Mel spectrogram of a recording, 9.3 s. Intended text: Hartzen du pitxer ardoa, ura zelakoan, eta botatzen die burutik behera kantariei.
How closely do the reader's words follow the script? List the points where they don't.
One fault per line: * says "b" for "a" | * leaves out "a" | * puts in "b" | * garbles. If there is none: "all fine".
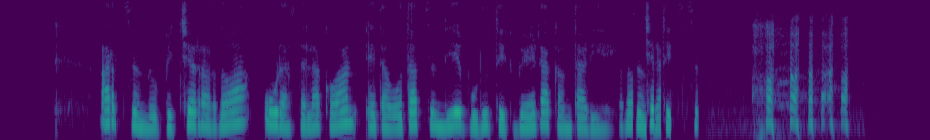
* garbles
